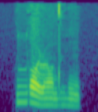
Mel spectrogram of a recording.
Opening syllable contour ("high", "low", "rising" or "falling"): falling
